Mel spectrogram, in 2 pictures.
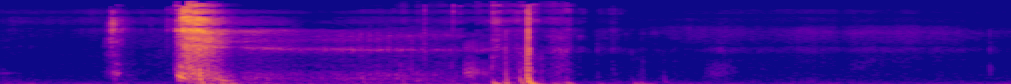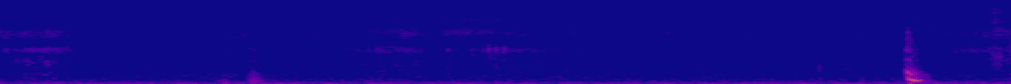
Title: really wet itchy allergy sneezes and a few coughs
